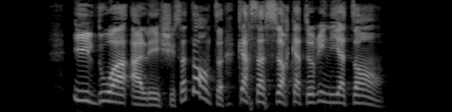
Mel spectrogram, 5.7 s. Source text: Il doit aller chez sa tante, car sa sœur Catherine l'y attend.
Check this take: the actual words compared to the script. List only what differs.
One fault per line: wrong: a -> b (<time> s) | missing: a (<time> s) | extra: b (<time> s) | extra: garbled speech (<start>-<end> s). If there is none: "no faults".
no faults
